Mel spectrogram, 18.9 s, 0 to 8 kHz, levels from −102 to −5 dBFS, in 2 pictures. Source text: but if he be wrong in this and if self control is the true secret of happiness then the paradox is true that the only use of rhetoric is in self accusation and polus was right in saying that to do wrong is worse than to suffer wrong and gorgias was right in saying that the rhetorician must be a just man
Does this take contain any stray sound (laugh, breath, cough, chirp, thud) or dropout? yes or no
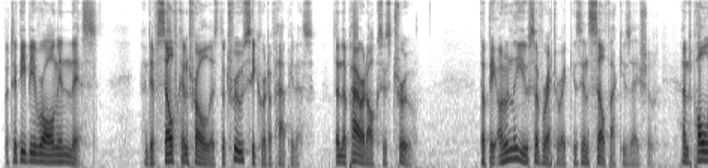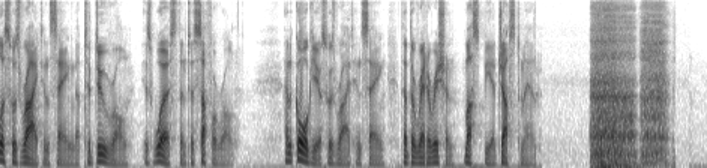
yes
